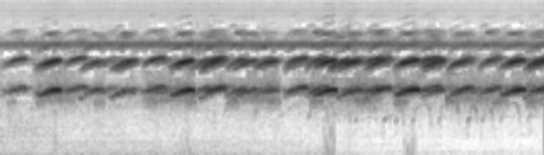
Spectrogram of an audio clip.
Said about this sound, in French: c'est des petites grenouilles, hein, des grenouilles peintes. Et puis on entend les hyènes derrière.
